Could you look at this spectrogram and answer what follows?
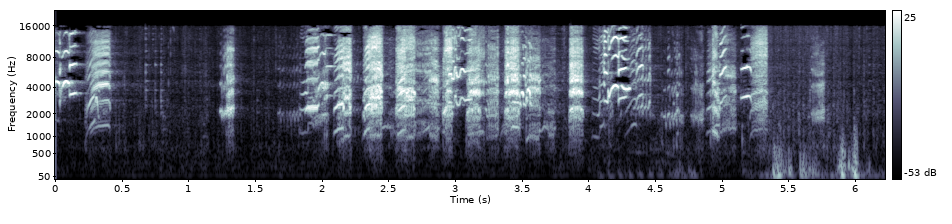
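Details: Rainbow lorikeets, native Australian nectar feeders, crowding a balcony feeder of wet lori mix; dense, shrill, grating screeches come in rapid overlapping bursts, with some low knocking near the end.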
